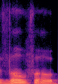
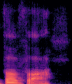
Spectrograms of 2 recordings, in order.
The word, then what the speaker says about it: vovó: And a lot of people, you know, read my book and they say vovó because that is kind of how it's spelled, V-O-V-O. But it's pronounced vovó.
